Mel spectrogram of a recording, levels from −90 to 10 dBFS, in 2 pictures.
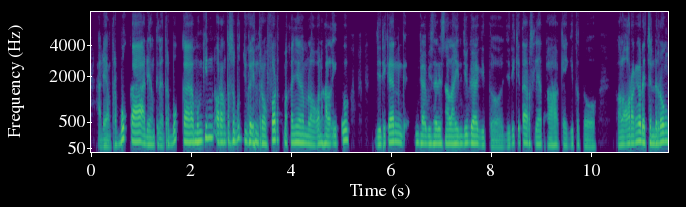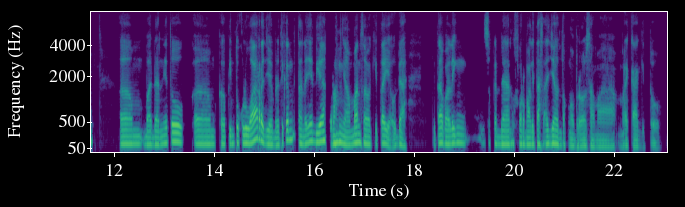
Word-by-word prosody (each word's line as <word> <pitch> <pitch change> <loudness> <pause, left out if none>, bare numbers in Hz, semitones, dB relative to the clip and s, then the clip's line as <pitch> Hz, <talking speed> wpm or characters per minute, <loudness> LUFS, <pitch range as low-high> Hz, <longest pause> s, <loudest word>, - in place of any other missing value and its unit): Ada 90 +4 -4
yang 80 - -15
terbuka, 155 - +4
ada - - -1
yang 105 - -2
tidak 100 -4 -7
terbuka, 145 +3 +2
mungkin 210 +9 +4
orang 145 -1 +2
tersebut 190 +5 0
juga 155 -2 +2
introvert, 135 +4 +4
makanya 135 +1 +3
melakukan 120 0 0
hal 120 0 +2
itu. 150 +8 +1 0.6
Jadi 115 +2 0
kan 145 +2 +5
g - - -13 0.3
gak 125 -3 +1
bisa 120 0 +2
disalahin 120 0 +2
juga 130 -1 +4
gitu. 85 -6 -7
Jadi 95 +8 -7
kita 130 0 0
harus 120 - -5
lihat 110 -2 -2
hal-hal 100 +1 -2
kayak 100 +1 -8
gitu - - -9
tuh. 85 -2 -6 0.5
Kalau 105 +2 -1
orangnya 125 +6 +4
udah 135 - +6
cenderung, 135 +4 +4 0.6
mmm, 115 +1 -2
badannya 110 +2 -3
tuh, 150 -2 +4 0.2
mmm, 115 -1 -3
ke - - -7
pintu 120 +2 -2
keluar 130 +9 +4
aja 115 -5 0
berarti 105 +1 -5
kan 175 +2 +1
tandanya 125 +5 -1
dia 150 +2 +4
kurang 130 +2 +2
nyaman 120 +4 +1
sama 115 -2 0
kita 120 +4 -2
ya 105 - -3
udah 105 -3 -4 0.6
kita 130 - 0
paling 125 +2 -2 0.4
sekedar 115 -2 -3
formalitas 110 0 -3
aja 115 0 +1
untuk 100 -1 -9
ngobrol 90 -1 -5
sama 85 -2 -9
mereka 90 -2 -7
gitu. - - -16
120 Hz, 165 wpm, -22 LUFS, 110-135 Hz, 0.6 s, udah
